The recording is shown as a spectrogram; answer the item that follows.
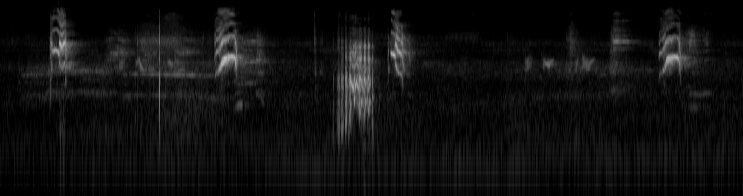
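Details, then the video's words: Indian ringneck parrot, a talking pet bird, clicking repeatedly: crisp high clicks roughly every one and a half seconds, mixed with a short breathy rush and soft whistly notes. "Talking Indian Ringneck Parrot Making Clicking Sounds"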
